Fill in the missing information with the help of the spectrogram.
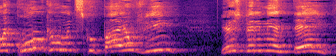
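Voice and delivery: put-on a girl who saw colour, insisting; young Ariana insisting.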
